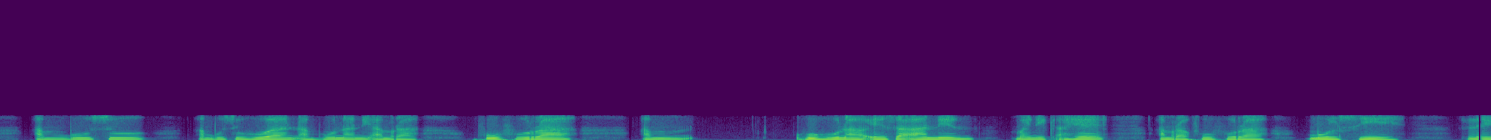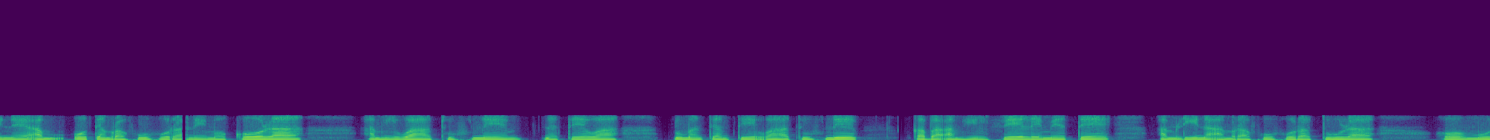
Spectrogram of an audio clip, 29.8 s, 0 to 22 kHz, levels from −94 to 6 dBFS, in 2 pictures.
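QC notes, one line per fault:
Throughout: Bluetooth CVSD headset codec. The link carries the speech as one up-or-down bit per sample at 64 kbps with an adapting step, which leaves nothing above 4 kHz. Speech sounds narrowband, phone-like and dull. Loud high-frequency sounds outrun the step and distort, s sounds come out scratchy, and a granular hiss sits underneath throughout.
6.29 to 6.31 s, 10.55 to 10.65 s, 14.78 to 14.84 s, 16.73 to 16.80 s and 22.46 to 22.58 s: unconcealed Bluetooth headset packet loss. Short voice packets between headset and phone went missing and were filled with silence or an idle pattern, so the speech has abrupt holes and then returns briefly quieter. The losses total about 22.5 ms at 6.29 s and 30 ms at 14.78 s. At 16.73 s, just before "ni mokola", 45 ms are lost. The runs right after "esa anin mai" and before "tufni kaba'am" each lose 45 ms, scattered in pieces of up to 15 ms across roughly 90 and 105 ms, which makes those two sound crackly and chopped rather than like one gap.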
